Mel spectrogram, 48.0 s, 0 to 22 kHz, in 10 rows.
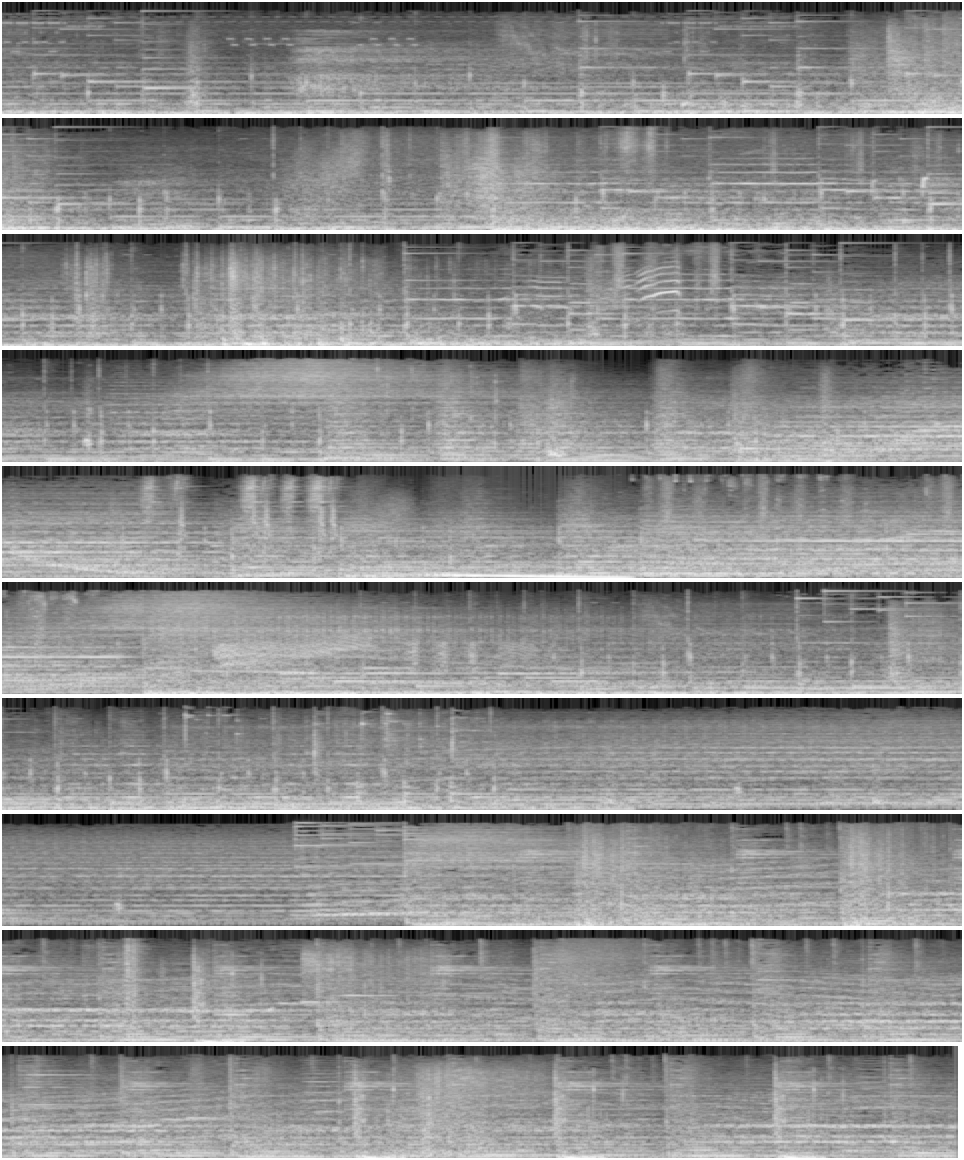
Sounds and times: Music: 0.0 - 47.9.

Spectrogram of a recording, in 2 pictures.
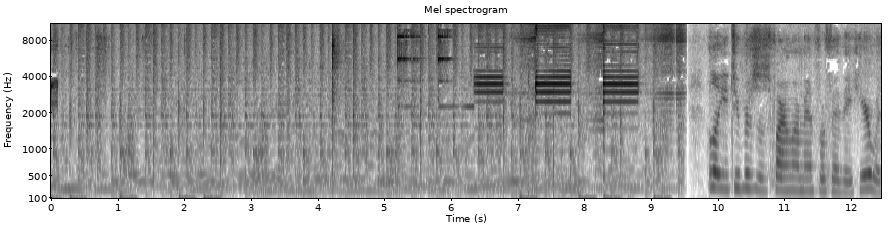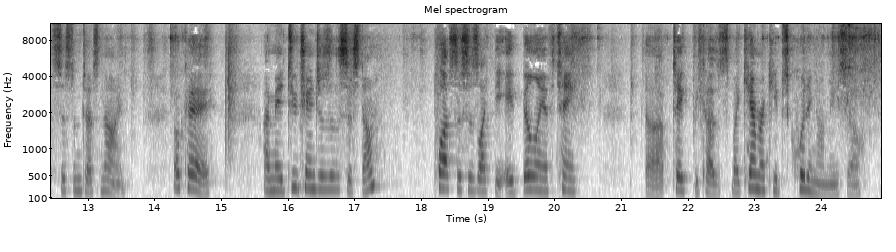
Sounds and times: Speech: 9.9 - 13.6, 14.3 - 15.0, 15.6 - 17.5, 18.2 - 20.4, 21.4 - 24.7.

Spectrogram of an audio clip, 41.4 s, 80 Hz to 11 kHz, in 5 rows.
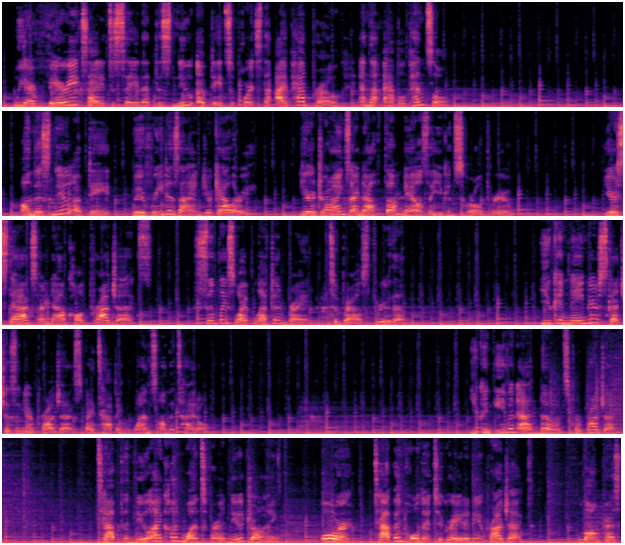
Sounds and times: Music: 0.0 - 41.3
Speech: 0.2 - 6.0, 8.6 - 11.7, 12.3 - 15.2, 16.4 - 18.6, 19.2 - 22.0, 23.8 - 27.6, 31.1 - 33.1, 34.4 - 40.2, 40.8 - 41.3.

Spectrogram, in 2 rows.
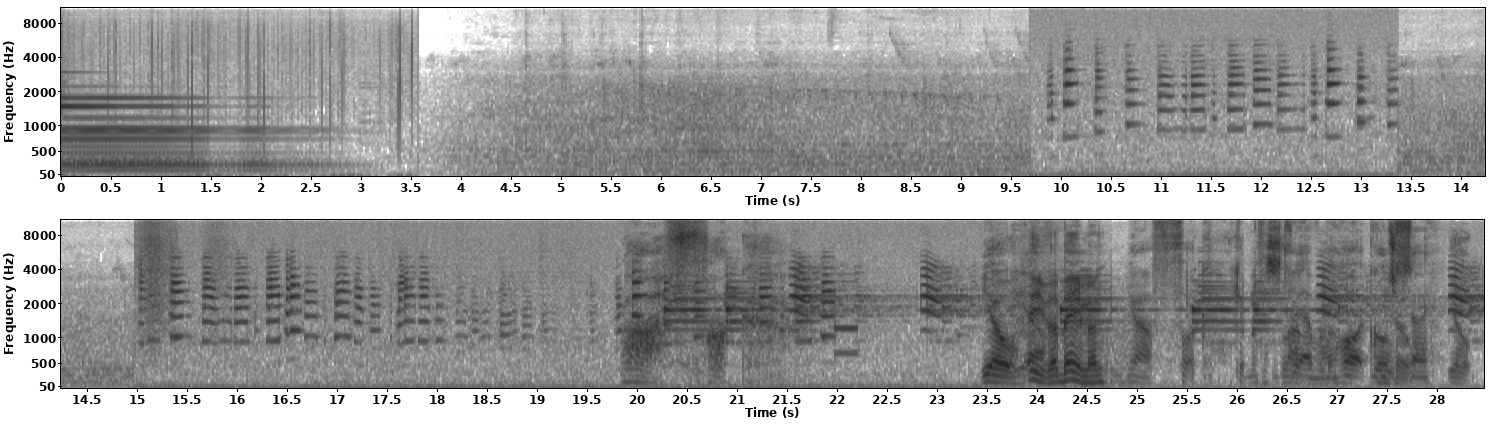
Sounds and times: Music: 0.0 - 3.0, 9.8 - 13.4, 15.3 - 19.0, 19.8 - 28.4.

